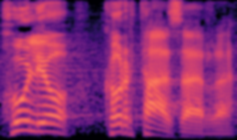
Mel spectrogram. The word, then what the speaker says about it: Julio Cortázar: mi riferisco a bestiario di julio cortázar abbiamo appurato che questa è la pronuncia giusta e l'abbiamo dopo lunghe discussioni con piero dorfles siamo giunti a questa conclusione bentrovato a 0 buonasera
